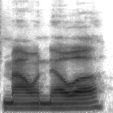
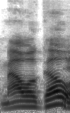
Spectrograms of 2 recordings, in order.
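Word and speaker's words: Mauigoa: G, so I was like Mauagoa, and Yeah. it's Yeah, it's Mauanoa. it's a it's an odd pronunciation, but yeah.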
